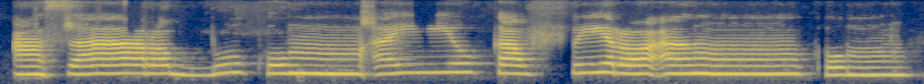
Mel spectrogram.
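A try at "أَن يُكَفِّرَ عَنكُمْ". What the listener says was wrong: kafnya di sini mau ada sifat eh hamsnya sedikit ya um ya jadi tampakkan sedikit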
